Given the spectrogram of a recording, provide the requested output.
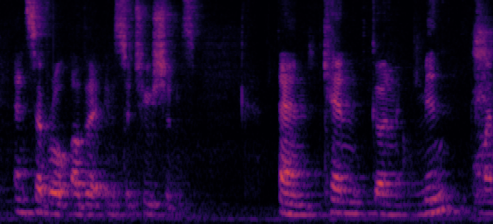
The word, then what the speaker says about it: Ken Gun Min: And Ken Gun Min, am I pronouncing that correctly?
